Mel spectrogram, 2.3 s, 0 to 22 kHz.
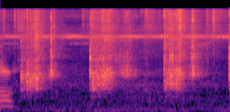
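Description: The chrome handlebar switch on a 1959 Mitsubishi Silver Pigeon C76 scooter being worked by hand: three short metallic clicking rattles, a little under a second apart.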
